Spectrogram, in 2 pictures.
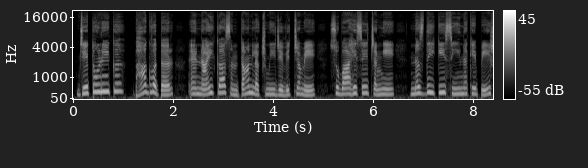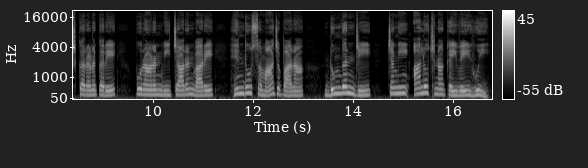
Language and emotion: Sindhi, neutral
